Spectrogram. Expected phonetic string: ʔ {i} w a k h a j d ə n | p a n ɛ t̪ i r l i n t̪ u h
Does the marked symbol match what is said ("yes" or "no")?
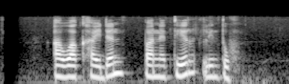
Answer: no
